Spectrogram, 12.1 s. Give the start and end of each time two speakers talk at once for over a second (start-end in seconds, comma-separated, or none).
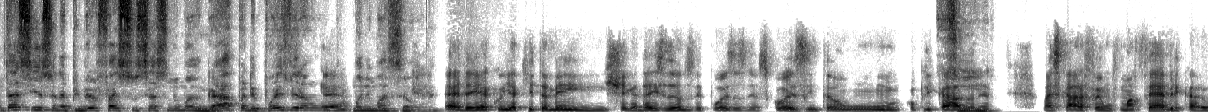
none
